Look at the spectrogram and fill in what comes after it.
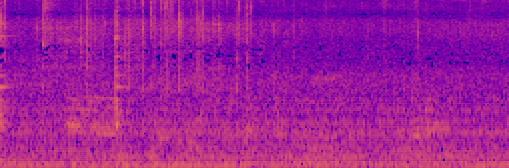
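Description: Breaded shrimp deep-frying in hot olive oil: a steady sizzle with sharp crackles and pops, which come thickest in the first couple of seconds and then thin out.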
